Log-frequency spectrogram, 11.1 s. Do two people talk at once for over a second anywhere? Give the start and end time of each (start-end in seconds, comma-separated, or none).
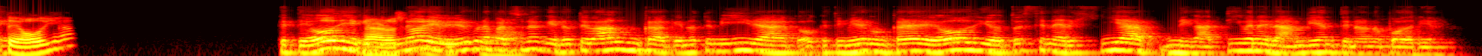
2.7-4.0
